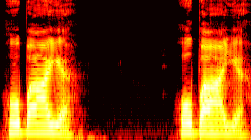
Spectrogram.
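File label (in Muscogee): "hopayv", Muscogee word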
